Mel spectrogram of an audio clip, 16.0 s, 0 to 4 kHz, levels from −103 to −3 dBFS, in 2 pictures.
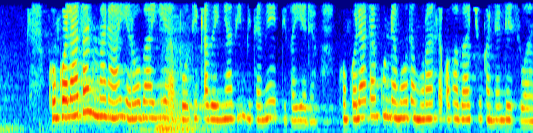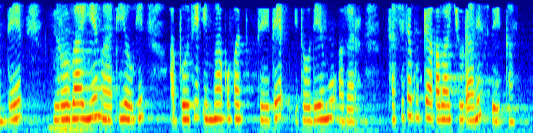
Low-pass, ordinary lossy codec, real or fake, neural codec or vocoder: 3.6 kHz; MP3, 32 kbps; real; none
